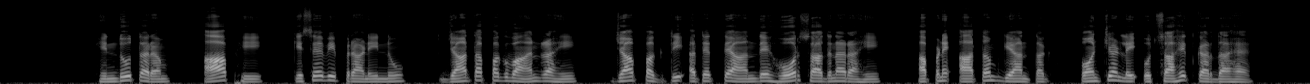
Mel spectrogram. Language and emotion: Punjabi, neutral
